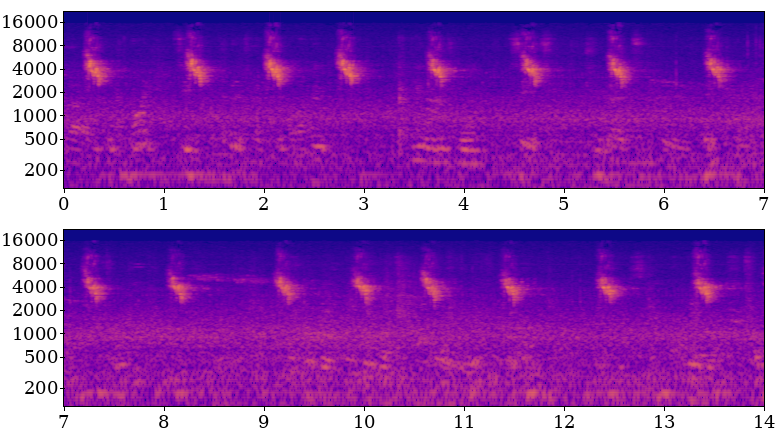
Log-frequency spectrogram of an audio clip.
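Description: A small songbird chirping steadily, a single short falling note repeated about once a second.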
